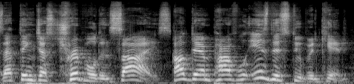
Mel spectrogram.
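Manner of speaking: high, strained alarm as it grows. Acted. Hawkman watching the parasite grow, alarmed and shouting.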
